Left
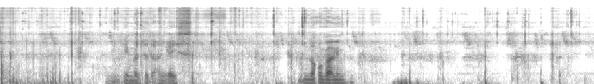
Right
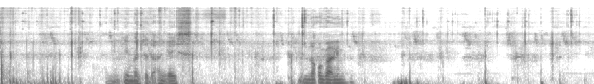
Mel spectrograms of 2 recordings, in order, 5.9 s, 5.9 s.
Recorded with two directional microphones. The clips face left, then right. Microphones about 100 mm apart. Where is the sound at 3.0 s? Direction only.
5° left (ahead or behind).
